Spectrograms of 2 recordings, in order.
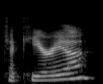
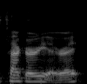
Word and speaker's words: taqueria: how to say this takiria dave what is that place opening in your building it's a taqueria korea korea there we go what is it it's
